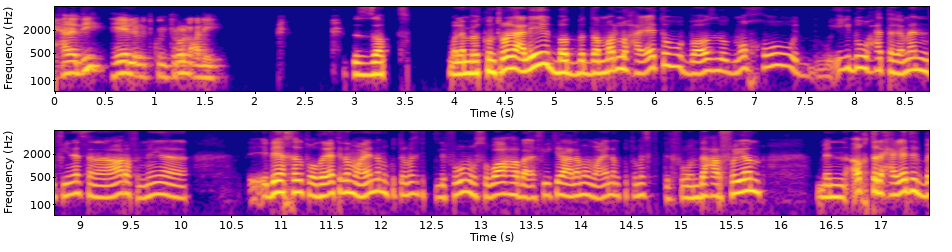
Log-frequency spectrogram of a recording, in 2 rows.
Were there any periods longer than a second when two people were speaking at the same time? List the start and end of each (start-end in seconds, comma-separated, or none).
none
